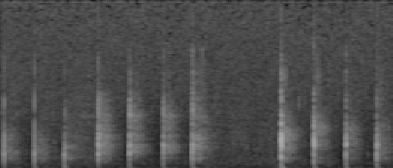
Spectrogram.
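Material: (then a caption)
Wood. Knuckles knock on a soft wooden bow-drill baseboard that takes a thumbnail mark. It gives twelve short, sharp knocks with a hollow, door-like tone and almost no ring. The sound shows the wood is soft yet firm, not punky or crumbly like cork.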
